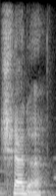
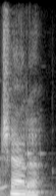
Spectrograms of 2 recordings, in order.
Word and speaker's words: Chatter: And like, you just want to pronounce it Cheddar, not Chatter.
